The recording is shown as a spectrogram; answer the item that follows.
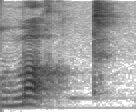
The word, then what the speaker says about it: mortes: on prononce le R, mais on ne prononce pas le T ni le S, alors qu'au féminin, on ajoute le E et on doit maintenant prononcer le T. Elles sont mortes.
